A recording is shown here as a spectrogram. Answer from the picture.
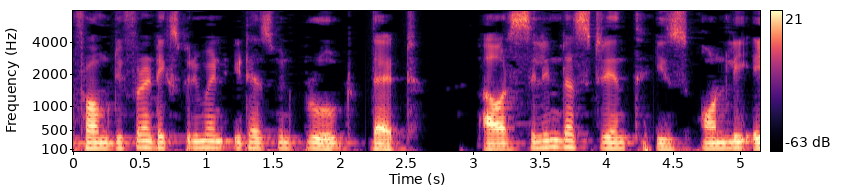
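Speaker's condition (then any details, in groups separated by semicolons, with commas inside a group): No condition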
